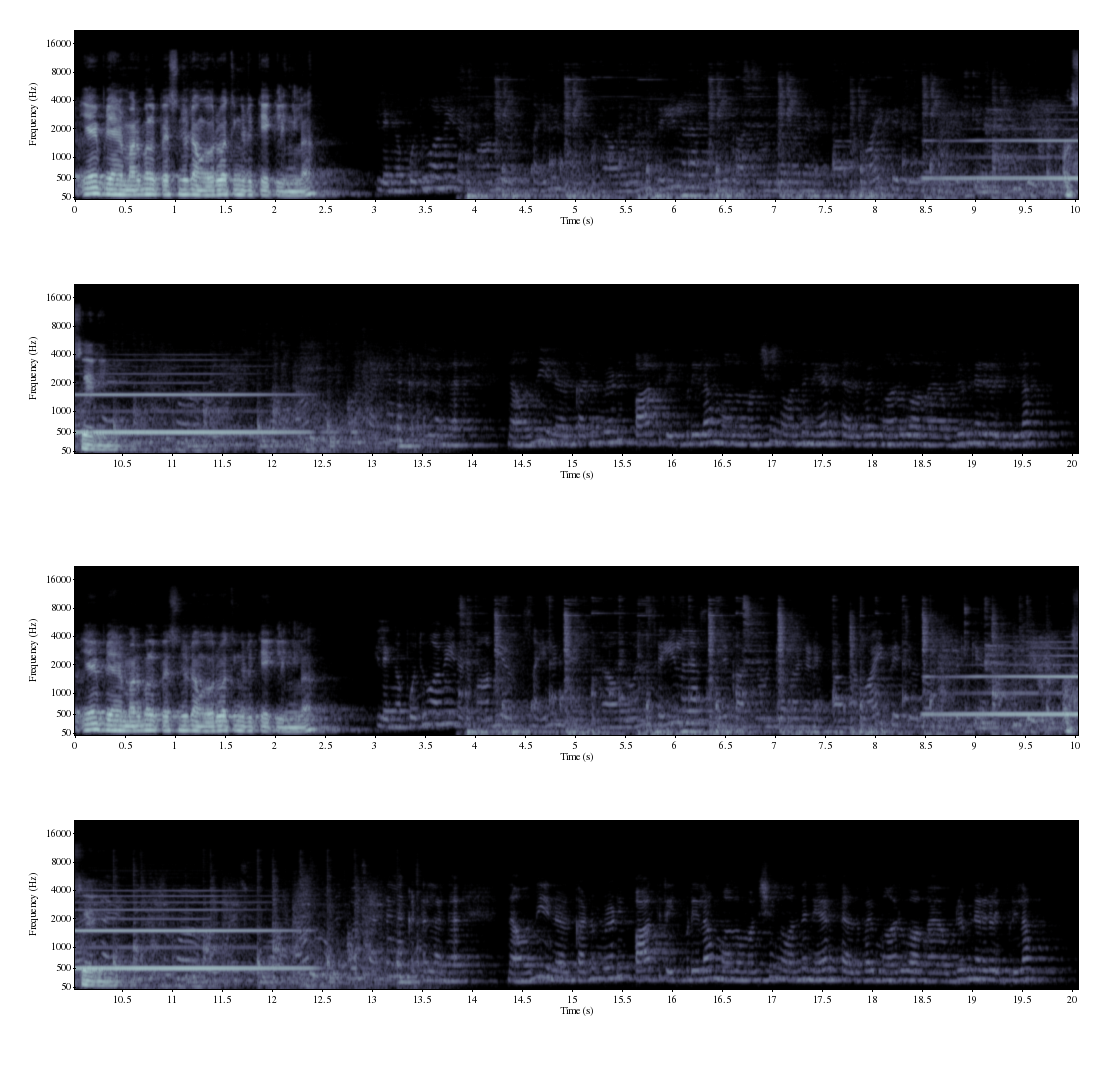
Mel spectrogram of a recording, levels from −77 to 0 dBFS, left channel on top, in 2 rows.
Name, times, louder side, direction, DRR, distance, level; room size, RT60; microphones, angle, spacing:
voice 1, 0.0-2.4 9.9-10.5, left 2 dB, 25° left, 11 dB, 0.8 m, -22 dB
voice 2, 3.0-19.6, right 2 dB, 45° right, 4 dB, 3.2 m, -42 dB
sound 1, 3.8-13.5, right 1 dB, 80° right, 4.2 m, -38 dB
Wind instrument woodwind instrument, 8.5-12.5, right 2 dB, 25° right, 0.8 m, -27 dB
23.0 x 19.5 x 6.0 m, 1.2 s
head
